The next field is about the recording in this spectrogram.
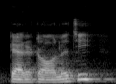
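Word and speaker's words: teratology: तो यहाँ पर हम जो इस ब्रांच सेकंड जिसको हम प्रोनाउंस करेंगे टेराटोलॉजी, तो इस टेराटोलॉजी के अंदर हम बर्थ के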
